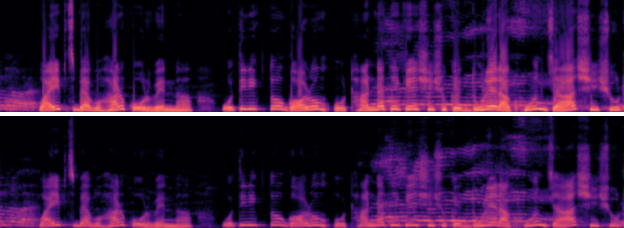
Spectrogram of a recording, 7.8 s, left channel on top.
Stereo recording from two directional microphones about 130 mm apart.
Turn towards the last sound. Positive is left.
turn(degrees=25)  # may be behind; listen again after turning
